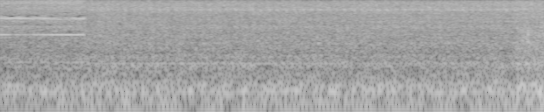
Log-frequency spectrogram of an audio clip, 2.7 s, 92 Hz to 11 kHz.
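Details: EE-OXY++ PSA oxygen concentrator (93% O2 at up to 10 L/min, 220 V) just after being switched on: brief tone, then a steady low rumbling compressor whir while it warms up for about 3 minutes.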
